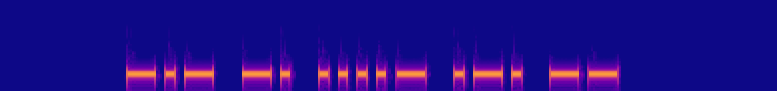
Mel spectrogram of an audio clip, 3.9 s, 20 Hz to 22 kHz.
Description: Morse code, heard as a keyed tone, about 25 wpm, 700 Hz. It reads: KN4RM
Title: USA Call Signs - 4x Character Spacing - 25wpm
